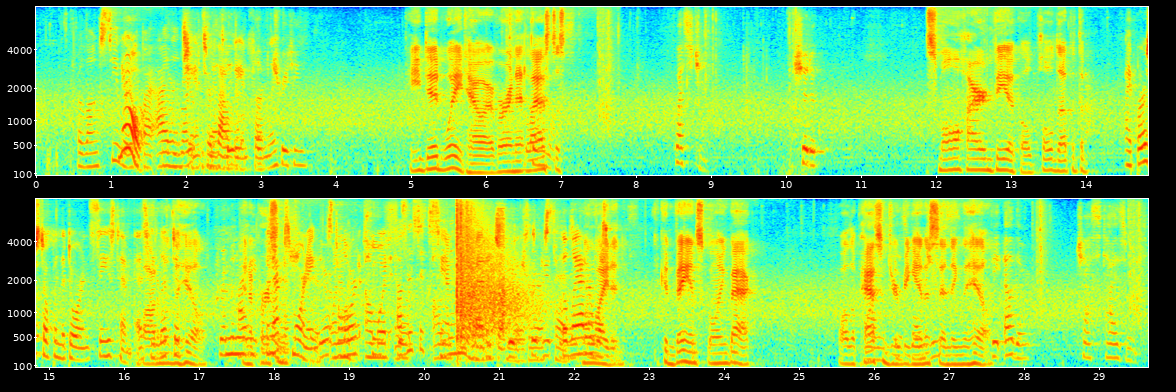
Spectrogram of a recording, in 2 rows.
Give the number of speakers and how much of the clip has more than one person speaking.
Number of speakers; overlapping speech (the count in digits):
4, about 37%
